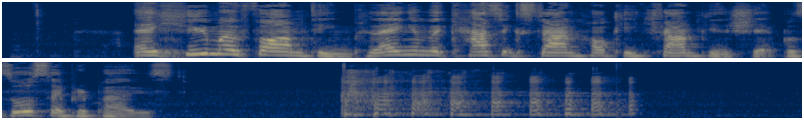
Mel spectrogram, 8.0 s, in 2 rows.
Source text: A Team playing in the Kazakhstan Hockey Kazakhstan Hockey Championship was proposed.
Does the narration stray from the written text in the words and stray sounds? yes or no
yes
